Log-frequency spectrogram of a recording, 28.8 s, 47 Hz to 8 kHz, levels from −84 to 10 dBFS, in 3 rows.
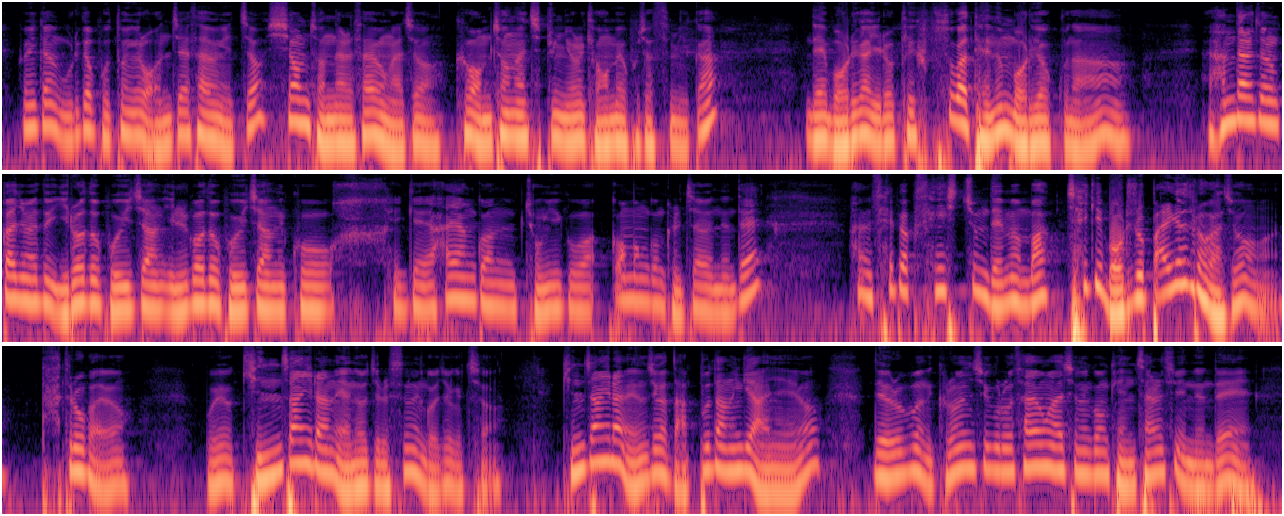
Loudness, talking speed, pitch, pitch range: -15 LUFS, 380 characters per minute, 130 Hz, 115-165 Hz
